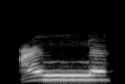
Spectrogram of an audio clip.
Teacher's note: makhrajnya kalau belajar dengan makhraj, ternyata dia bagian tengah tenggorokan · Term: ain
